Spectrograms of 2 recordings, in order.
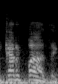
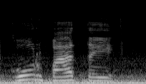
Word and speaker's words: Курпаты: Так, и не путайте, ребят, правильно пишется, не Карпаты. Карпаты – это Западная Украина. Санаторий называется Курпаты. Кур.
